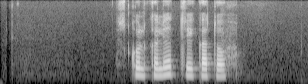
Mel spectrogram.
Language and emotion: Russian, neutral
